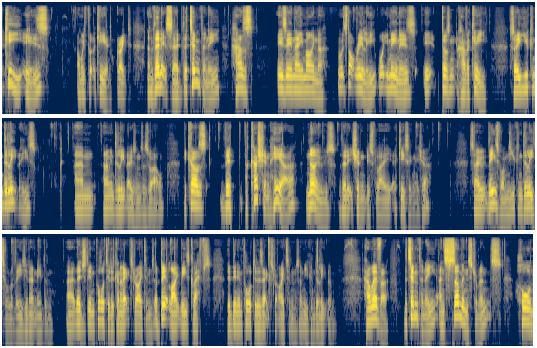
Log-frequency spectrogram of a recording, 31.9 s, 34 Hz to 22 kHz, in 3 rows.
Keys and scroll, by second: 9.5 BackSpace, 12.1 BackSpace, 15.0 BackSpace, 16.6 BackSpace, 17.3 BackSpace, 19.3 BackSpace, 22.0 BackSpace, 26.6 BackSpace.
